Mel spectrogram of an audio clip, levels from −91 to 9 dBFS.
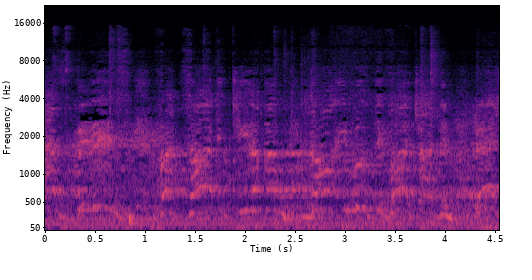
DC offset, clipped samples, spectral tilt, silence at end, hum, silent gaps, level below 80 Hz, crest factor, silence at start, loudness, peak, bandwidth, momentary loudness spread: under 0.1%; under 0.1%; -5 dB/octave; 0 s; none; none; -50 dBFS; 14 dB; 0 s; -34 LUFS; -20 dBFS; 15.5 kHz; 3 LU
